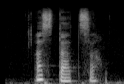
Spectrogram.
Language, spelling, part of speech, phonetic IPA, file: Russian, остаться, verb, [ɐˈstat͡sːə], Ru-остаться.ogg
- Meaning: 1. to remain, to stay 2. to be left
